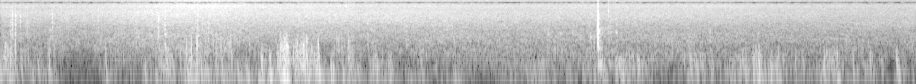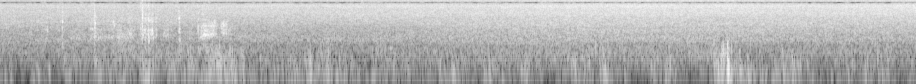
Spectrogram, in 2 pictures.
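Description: Wind gusting across the microphone over the rustle of blowing trees, strongest about two to three seconds in. A sharp click comes about six seconds in and a duller knock near the end.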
